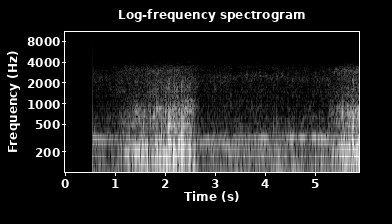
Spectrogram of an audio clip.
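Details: A low, rough rumbling that swells with each breath in, fades between, and starts rising again at the end; a man still snoring in sleep.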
